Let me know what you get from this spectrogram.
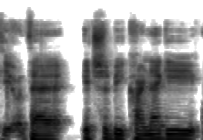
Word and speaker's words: Carnegie: But Carnegie is correct. And I think in the original Scottish, Carnegie was what he grew up pronouncing.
